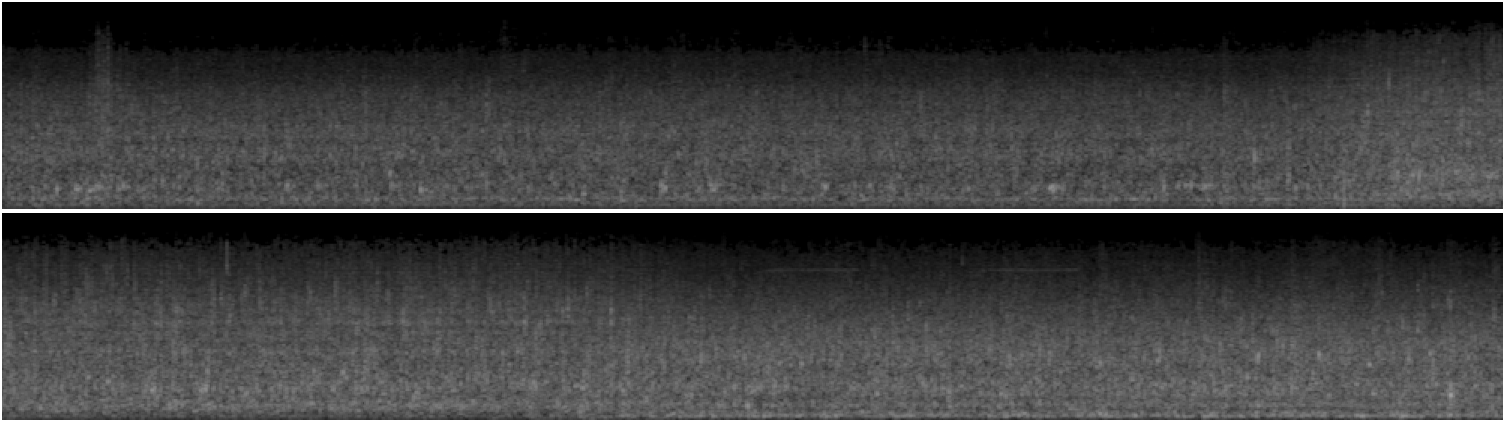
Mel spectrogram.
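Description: Small forest stream flowing: a steady rush of running and trickling water, which becomes louder and brighter about halfway through.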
